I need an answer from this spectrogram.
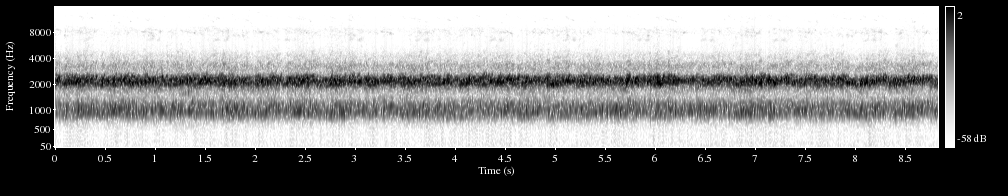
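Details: Frogs singing at a pond in a horse pasture, recorded with a Zoom 6: a dense, unbroken chorus of overlapping trilling voices forming a steady high wall of sound with no pauses.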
